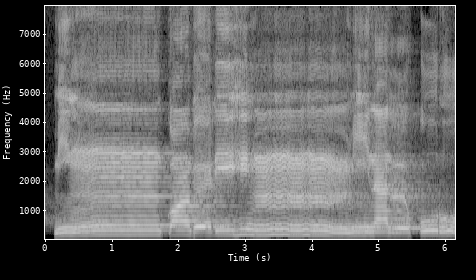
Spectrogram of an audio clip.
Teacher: Mim sukun bertemu mim disebut bacaan idgham mimi atau idgham mithli. Bunyi mim pertama masukkan pada mim kedua, dengungkan 2 harokat.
